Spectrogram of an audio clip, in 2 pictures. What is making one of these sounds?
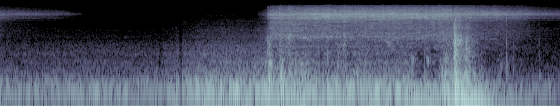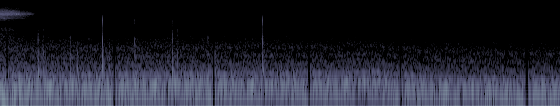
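A bus engine idles with a low rumble.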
